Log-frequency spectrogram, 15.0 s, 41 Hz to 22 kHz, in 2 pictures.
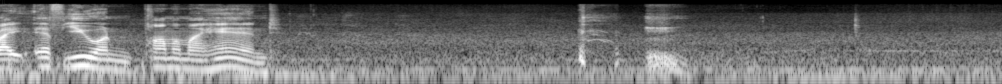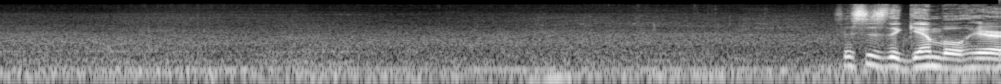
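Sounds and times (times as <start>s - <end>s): man clearing his throat: 4.4s - 5.2s.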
